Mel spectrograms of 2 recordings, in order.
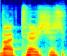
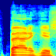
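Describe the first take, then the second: First: The name ends with a 'shus' sound. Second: The name ends with a 'kus' sound. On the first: The speaker calls it wrong. "I'm probably saying it wrong" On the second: The speaker calls it right. "Oh, Baticus, thank you. I apologize"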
